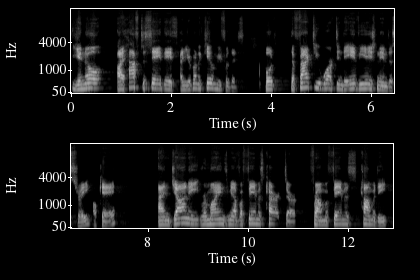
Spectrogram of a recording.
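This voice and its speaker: A man's voice: on the high side, normal speed, pushed and bright, poor audio. A man hosting an interview, asking rambling, playful questions in a casual way. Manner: rambling, jokey questions with restarts. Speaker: podcast host, interviewer.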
